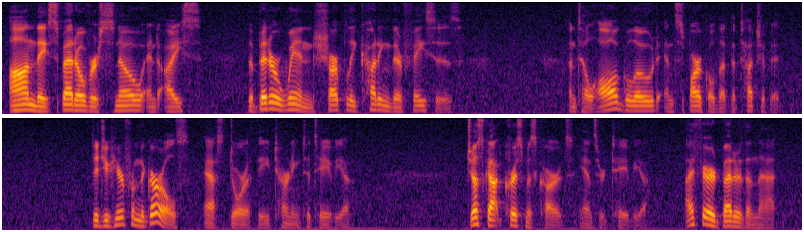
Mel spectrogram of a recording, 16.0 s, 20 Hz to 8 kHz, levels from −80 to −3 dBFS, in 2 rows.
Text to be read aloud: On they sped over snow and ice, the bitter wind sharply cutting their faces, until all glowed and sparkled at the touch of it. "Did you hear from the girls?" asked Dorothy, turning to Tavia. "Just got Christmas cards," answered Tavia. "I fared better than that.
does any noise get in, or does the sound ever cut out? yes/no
no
